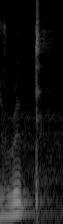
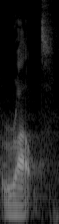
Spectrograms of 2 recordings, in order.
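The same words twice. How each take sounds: First: The word has a British pronunciation. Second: The word has an American pronunciation. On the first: The speaker calls it right. "the proper pronunciation is route" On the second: The speaker calls it wrong. "like the Americans would say"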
